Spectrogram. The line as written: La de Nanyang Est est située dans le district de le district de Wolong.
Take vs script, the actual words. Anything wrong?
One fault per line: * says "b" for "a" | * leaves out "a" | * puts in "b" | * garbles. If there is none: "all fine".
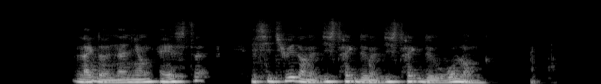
all fine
